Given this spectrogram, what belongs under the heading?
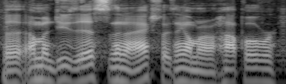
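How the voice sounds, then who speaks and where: A man's voice: medium pitch, steady tone, racing, dark tone. Breathless man narrating his dart throws. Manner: wry self-commentary between throws. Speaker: fitness vlogger. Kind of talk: casual running commentary. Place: home garage gym. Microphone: camera mounted near his face.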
